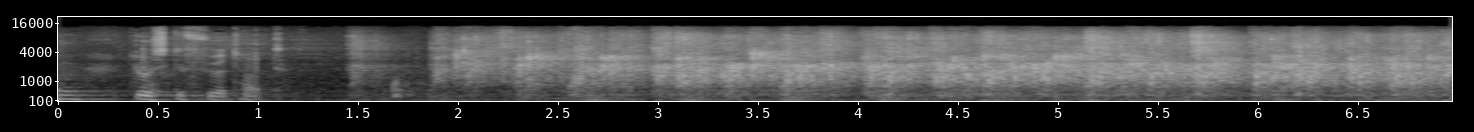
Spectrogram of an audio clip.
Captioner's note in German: Beifall BÜNDNIS 90/DIE GRÜNEN und CDU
